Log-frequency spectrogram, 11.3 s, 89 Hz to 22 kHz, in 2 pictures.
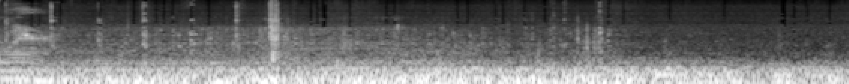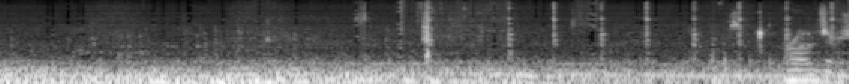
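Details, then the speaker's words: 2004 Ford Escape after replacing scored front rotor that squeaked once per wheel revolution, road test in cold weather: even road rumble while braking, no squeal or chirp, no pulling; brakes now quiet. "we're going down put on the brakes a little bit no more squeaking is it pulling to one side you know no"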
